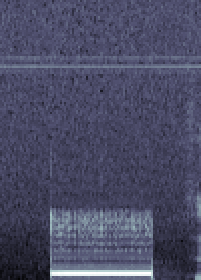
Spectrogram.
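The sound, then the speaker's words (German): A single telephone ring tone sounds as a call is dialled out: one steady, mid-pitched tone lasting about a second, then silence, and a voice begins to speak. “willst du mal anrufen vielleicht? Ich würde sagen, wir rufen ihn mal an. Anrufen.”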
